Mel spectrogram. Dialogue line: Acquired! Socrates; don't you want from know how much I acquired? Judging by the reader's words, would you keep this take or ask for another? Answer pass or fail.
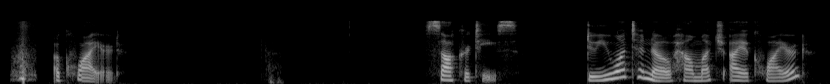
fail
